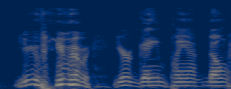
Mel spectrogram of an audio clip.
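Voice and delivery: heavy West Texas twang. Retelling what Sammy Baugh said about a 59-0 game, Sammy Baugh West Texas twang. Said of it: "you do the West Texas twang really".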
